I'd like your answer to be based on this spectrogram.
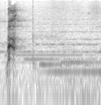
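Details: Dramatized scene of a man with Tourette syndrome making a repetitive "gah gah" vocal tic.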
